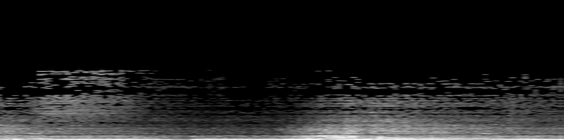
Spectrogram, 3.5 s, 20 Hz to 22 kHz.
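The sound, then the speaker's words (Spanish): Car engine of a 500-horsepower all-wheel-drive car revving hard, a loud continuous growl whose pitch climbs sharply midway through, then settles into a steady high roar. “arranca el motor y pisa el acelerador”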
